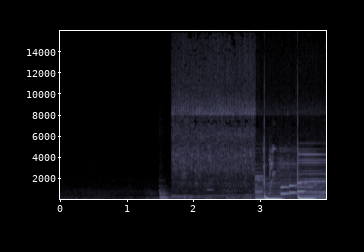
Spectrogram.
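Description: Raw pork belly slices laid into hot oil in a wok start sizzling suddenly about a second and a half in, after a quiet start. Near the end, background music with deep falling bass notes comes in over the sizzle.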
